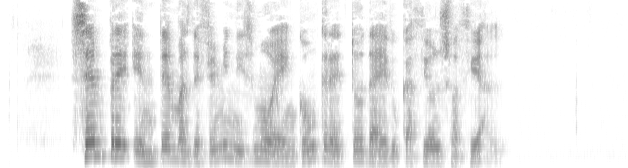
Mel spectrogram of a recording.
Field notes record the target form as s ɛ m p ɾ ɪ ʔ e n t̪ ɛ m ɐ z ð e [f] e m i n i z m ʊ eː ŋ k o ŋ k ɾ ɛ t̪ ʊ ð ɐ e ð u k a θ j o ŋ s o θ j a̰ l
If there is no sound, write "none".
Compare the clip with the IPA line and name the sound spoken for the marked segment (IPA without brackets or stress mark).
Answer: f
